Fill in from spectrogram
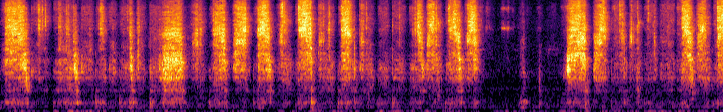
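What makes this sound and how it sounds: A wooden stylus scratches large areas of black wax coating off a thin scratch-art pad page lying flat on a table, revealing blue sky beneath. Continuous, bright, raspy scratching strokes follow one another in a steady rhythm, with a brief quieter pause near the end before the scratching resumes.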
